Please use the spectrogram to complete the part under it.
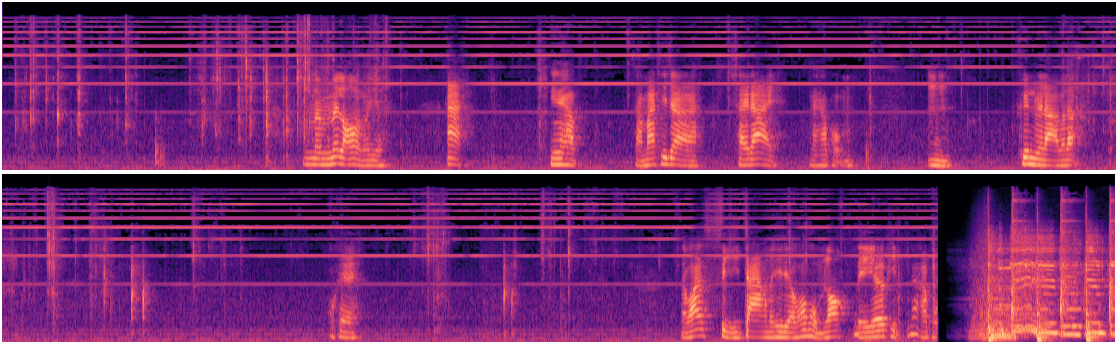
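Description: Plastic and metal parts click and rattle as they are handled.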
